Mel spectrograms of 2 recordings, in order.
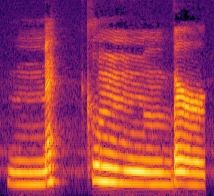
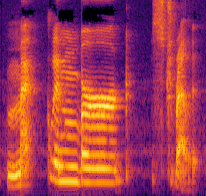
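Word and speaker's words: Mecklenburg-Strelitz: it so I apologize how do you actually say it though in English Mecklenburg Australians Mecklenburg strelitz there we go totally said that the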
